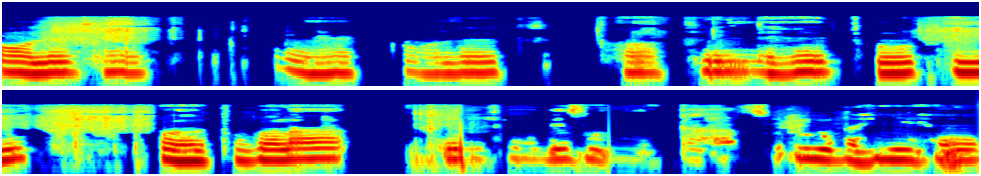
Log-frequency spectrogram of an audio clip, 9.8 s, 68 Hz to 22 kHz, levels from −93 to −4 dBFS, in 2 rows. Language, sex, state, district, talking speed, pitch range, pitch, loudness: Hindi, male, Uttar Pradesh, Budaun, 75 wpm, 175-200 Hz, 185 Hz, -18 LUFS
